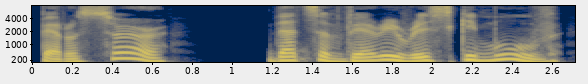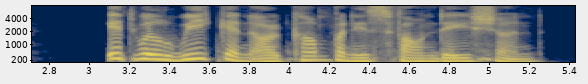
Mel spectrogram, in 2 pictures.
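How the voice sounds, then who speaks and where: A woman's voice: lowish voice, big pitch swings, measured pace, warm tone, no echo. A worried finance officer in an audio drama story acted by a woman, cautious and deferential while giving warnings. The recording is dry, with hardly any room sound. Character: worried, cautious finance chief pleading with his boss.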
